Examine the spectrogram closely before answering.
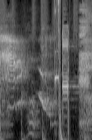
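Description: A baby lets out a string of high-pitched, squeaky squeals and gliding shrieks, fairly loud, with giggly bursts and no talking.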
